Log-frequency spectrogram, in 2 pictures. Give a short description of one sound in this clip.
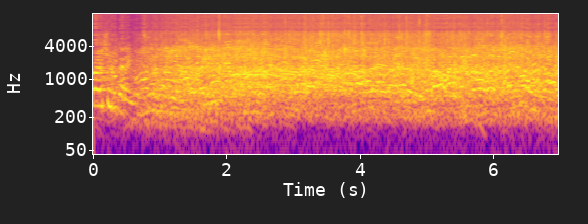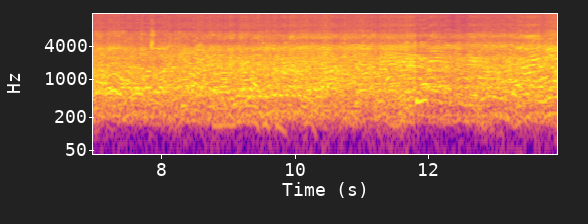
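A dense crowd of men and women talks and shouts all at once, close by.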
